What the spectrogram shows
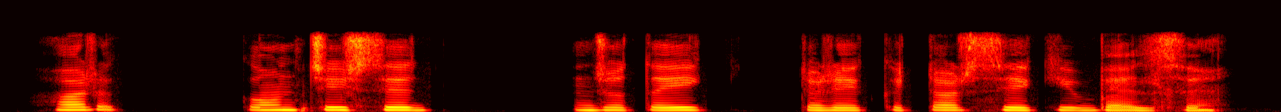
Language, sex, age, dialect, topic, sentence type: Magahi, female, 25-30, Central/Standard, agriculture, question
